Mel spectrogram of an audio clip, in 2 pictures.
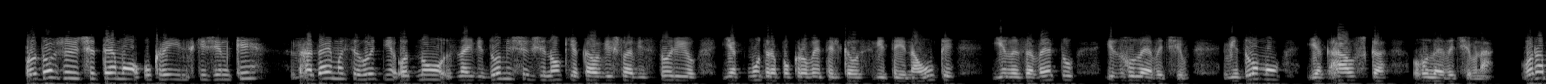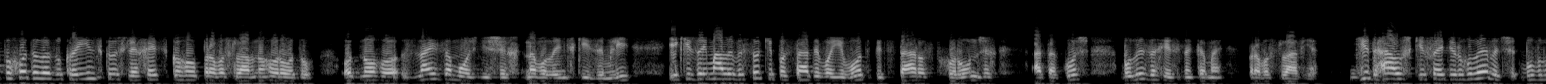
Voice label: ukrainian; Yelysaveta Hulevychivna (Hulevych). Source: Ukrainian History.; "ЯКЩО ЗЕРНО ПШЕНИЧНЕ, УПАВШИ В ЗЕМЛЮ, НЕ ВМРЕ..."; SBS Ukrainian; Розповідь про благородну і мудру жінку з роду давнього і славетного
